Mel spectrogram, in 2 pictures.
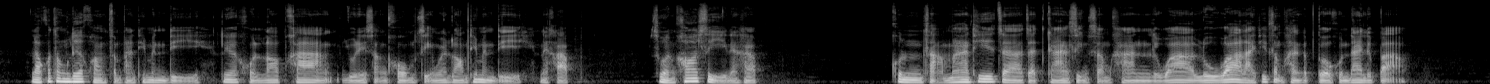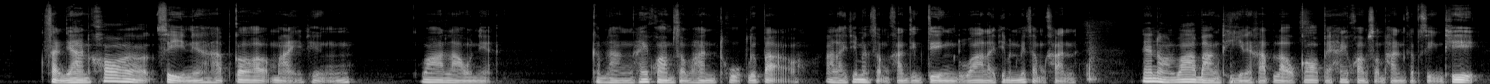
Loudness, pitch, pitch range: -19 LUFS, 95 Hz, 85-110 Hz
